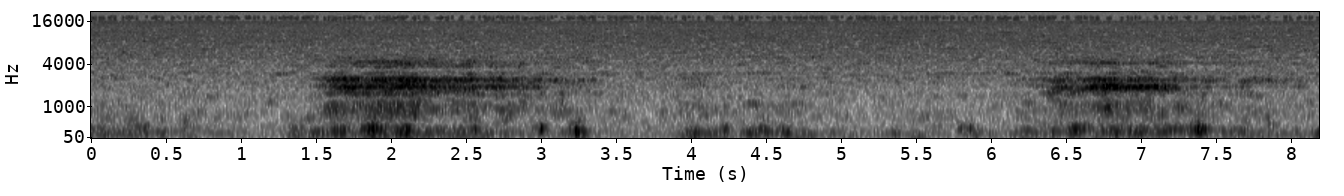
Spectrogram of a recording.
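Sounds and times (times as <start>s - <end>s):
sleeping breath: 1.6s - 3.3s, 6.4s - 7.8s.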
